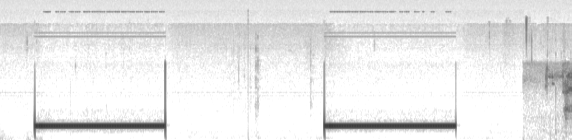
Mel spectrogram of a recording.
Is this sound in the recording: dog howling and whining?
no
